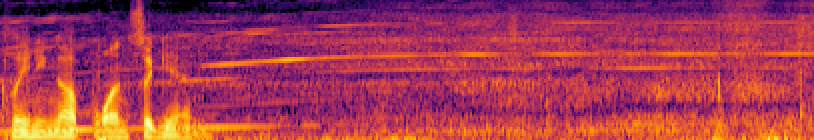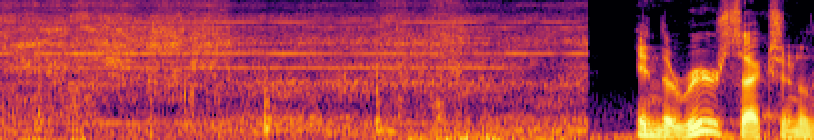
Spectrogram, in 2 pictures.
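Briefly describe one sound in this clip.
A small vacuum cleaner motor whirs up to speed and runs steadily.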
